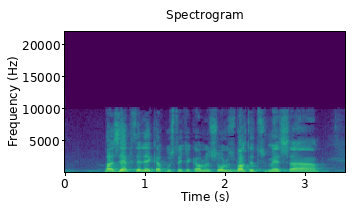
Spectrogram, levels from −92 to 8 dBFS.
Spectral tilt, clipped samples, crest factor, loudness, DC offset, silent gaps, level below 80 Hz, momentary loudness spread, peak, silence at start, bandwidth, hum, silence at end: -5 dB/octave; under 0.1%; 14 dB; -19 LUFS; under 0.1%; none; -58 dBFS; 6 LU; -6 dBFS; 0.5 s; 10.5 kHz; none; 0.25 s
